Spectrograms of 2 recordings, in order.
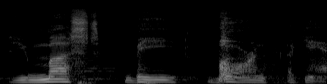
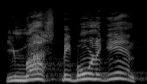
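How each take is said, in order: First: Slow hushed whisper, much softer. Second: Said in the usual way. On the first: Acted. Preacher quoting Jesus to Nicodemus, soft slow whisper. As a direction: breathe the words like a secret.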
